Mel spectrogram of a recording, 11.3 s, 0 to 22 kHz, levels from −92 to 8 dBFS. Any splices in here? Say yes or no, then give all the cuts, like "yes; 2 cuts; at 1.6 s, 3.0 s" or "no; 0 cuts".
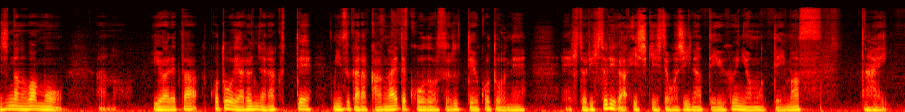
no; 0 cuts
